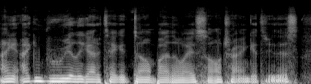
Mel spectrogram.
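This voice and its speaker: With fairly even intonation, a man speaks at a fairly quick pace as noticeable background noise plays behind him. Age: 30s. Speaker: comedy podcast host. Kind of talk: casual solo monologue. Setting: home recording in a closet.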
